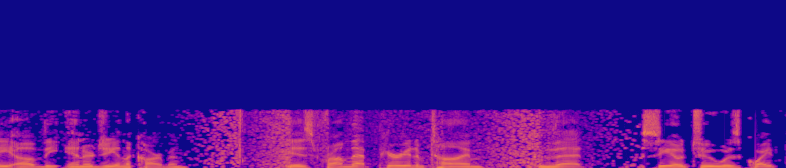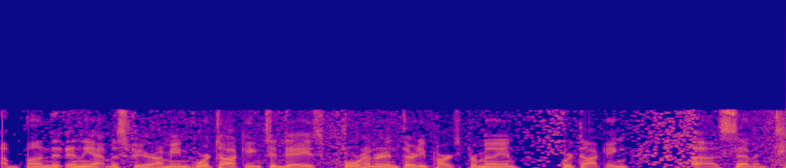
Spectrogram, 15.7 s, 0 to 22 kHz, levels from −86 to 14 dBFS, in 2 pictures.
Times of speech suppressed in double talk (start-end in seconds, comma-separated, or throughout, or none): none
